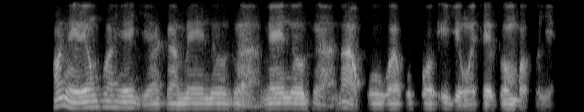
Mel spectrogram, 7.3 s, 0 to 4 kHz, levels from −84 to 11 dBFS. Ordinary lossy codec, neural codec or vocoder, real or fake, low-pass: Opus, 16 kbps; codec, 16 kHz, 16 kbps, FunCodec, trained on Chinese and English, 50 frames a second; fake; 3.6 kHz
